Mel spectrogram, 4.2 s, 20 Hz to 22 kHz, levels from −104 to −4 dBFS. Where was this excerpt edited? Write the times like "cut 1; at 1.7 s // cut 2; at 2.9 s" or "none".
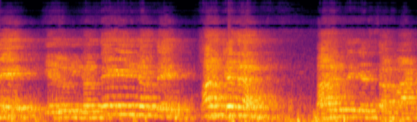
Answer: cut 1; at 1.9 s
